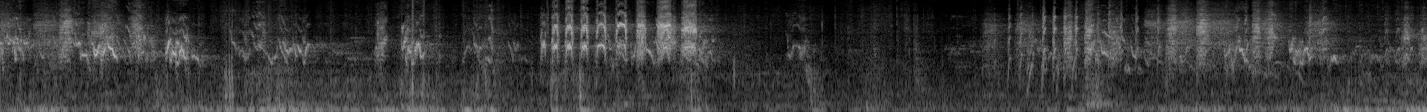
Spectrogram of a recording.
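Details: Budgerigars in an aviary warble in a dense, chattering chorus of high, scratchy chirps and buzzy trills, with a bright burst of rapid notes midway and continuous flock chatter throughout.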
